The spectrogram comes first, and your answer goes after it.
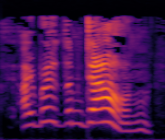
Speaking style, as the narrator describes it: Neville was saying tearfully

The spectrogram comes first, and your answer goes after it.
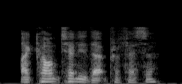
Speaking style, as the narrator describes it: said Harry

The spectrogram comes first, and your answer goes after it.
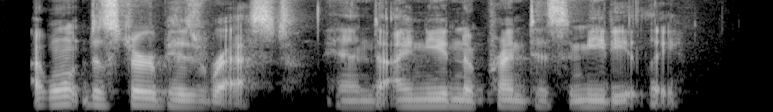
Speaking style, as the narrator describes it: more gently

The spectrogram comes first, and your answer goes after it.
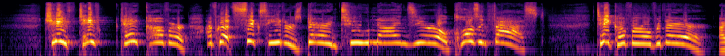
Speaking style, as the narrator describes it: I yelled

